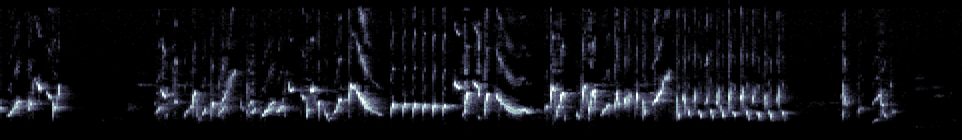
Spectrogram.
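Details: Goldfinch hybrid (mule) delivering a long, loud, continuous warble of buzzy trills, rising whistles and rapid repeated notes, pausing briefly before two final chirps, with no other sounds.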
